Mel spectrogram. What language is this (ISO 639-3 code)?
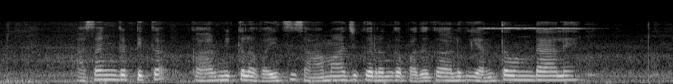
tel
